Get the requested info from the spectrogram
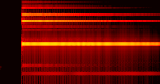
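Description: A single bell-like chime sound effect, struck once about a quarter second in and ringing out, fading slowly.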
